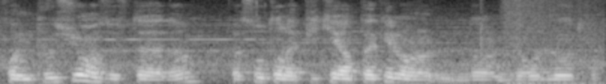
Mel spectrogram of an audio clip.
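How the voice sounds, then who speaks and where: A man's voice: medium pitch, fast, dark tone. A man chatting casually as co-commentator of a video game, giving dry, corrective advice to the player. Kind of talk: casual gaming chat. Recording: distant mic with faint noise.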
